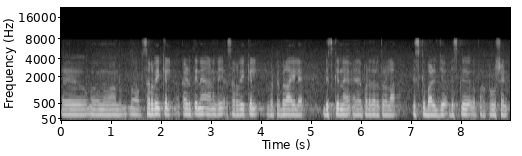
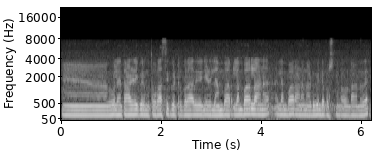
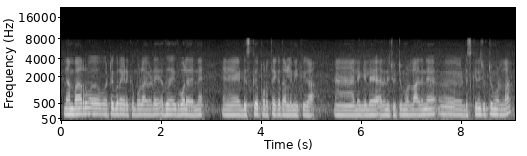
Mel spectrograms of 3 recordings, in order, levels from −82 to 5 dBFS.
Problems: low volume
